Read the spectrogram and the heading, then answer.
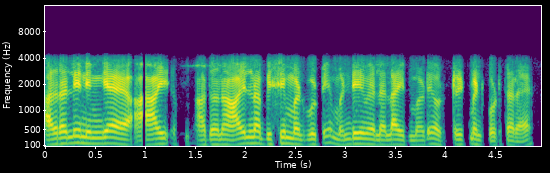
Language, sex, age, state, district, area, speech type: Kannada, male, 18-30, Karnataka, Chikkaballapur, rural, conversation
